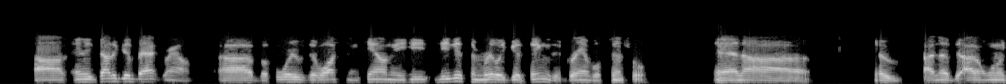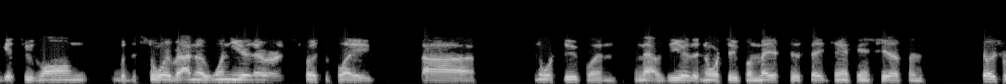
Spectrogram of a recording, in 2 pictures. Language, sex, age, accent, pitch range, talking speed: English, male, 40-59, American, 95-110 Hz, 210 wpm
